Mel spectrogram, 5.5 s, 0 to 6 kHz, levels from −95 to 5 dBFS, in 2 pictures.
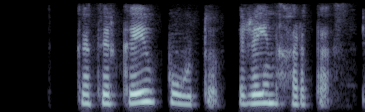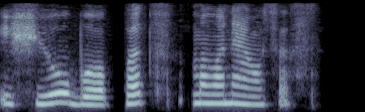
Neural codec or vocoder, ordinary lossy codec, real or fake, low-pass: none; MP3, 48 kbps; real; 5.4 kHz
